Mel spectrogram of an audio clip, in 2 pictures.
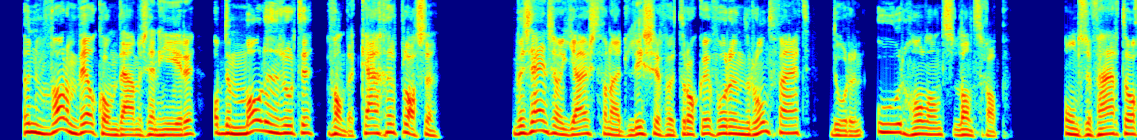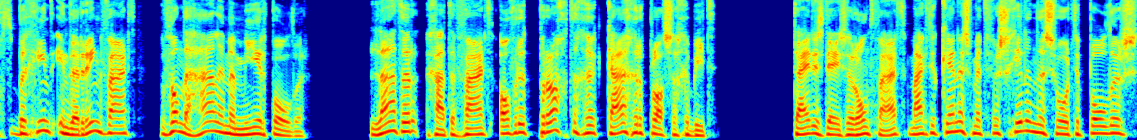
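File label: Dutch, Netherlands, male, voice over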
